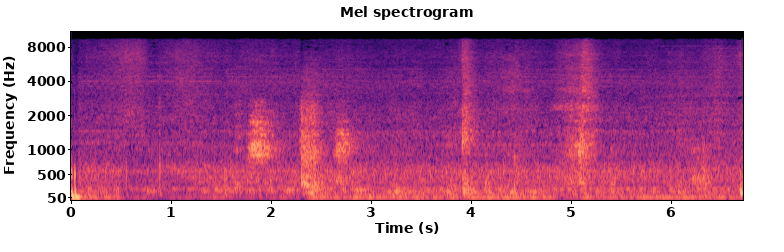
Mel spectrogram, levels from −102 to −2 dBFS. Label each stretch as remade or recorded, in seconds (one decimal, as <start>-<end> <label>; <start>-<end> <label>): 0.0-5.9 recorded; 5.9-6.7 remade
